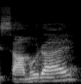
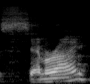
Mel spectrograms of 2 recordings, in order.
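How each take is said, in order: First: The word is said with a Japanese pronunciation. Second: The word is said with an American English pronunciation. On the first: "if we were using Japanese, it would be samurai" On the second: "the westernized or Americanized version of the pronunciation"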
